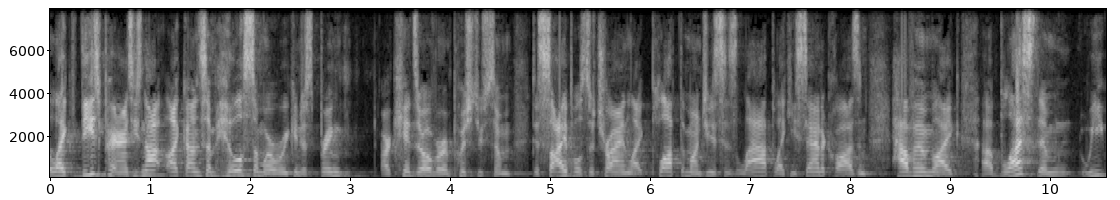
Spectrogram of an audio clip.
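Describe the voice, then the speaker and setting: A man's voice: sits high, fairly bright tone. A young adult man, a pastor, preaching a sermon in a conversational, storytelling way.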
